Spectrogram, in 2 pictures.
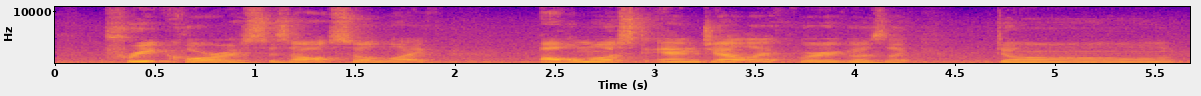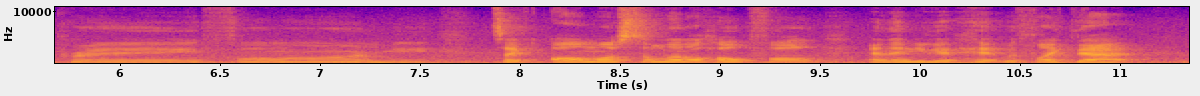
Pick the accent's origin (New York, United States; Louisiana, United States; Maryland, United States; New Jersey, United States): New York, United States; I'm from New York. Everybody here like knows and likes Jewish.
